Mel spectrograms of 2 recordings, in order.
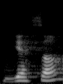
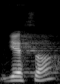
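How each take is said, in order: First: Softer, held-back calm answer; swallowing anger, evenly polite; measured tone. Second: Said in the usual way. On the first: Retold or imitated. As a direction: keep it level and controlled. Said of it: "in as a measure of a tone as I can muster". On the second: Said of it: "as a measure of a tone".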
